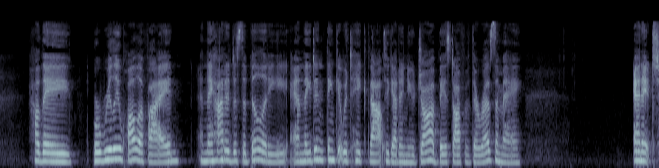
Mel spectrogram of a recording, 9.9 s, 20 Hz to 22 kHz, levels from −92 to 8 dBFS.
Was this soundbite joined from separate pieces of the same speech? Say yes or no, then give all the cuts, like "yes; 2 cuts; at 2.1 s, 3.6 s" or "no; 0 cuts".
yes; 3 cuts; at 1.2 s, 1.8 s, 5.8 s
